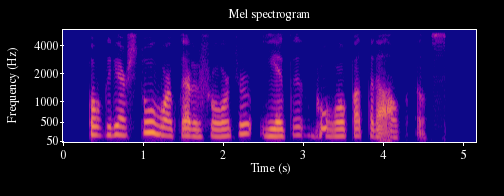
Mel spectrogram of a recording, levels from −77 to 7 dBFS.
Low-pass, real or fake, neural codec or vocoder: 5.4 kHz; fake; autoencoder, 44.1 kHz, a latent of 192 numbers a frame, MeloTTS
